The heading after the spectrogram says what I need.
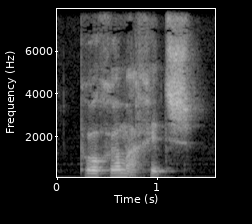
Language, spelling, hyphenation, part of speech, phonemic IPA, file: Dutch, programmagids, pro‧gram‧ma‧gids, noun, /proːˈɣrɑ.maːˌɣɪts/, Nl-programmagids.ogg
- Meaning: a programme guide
